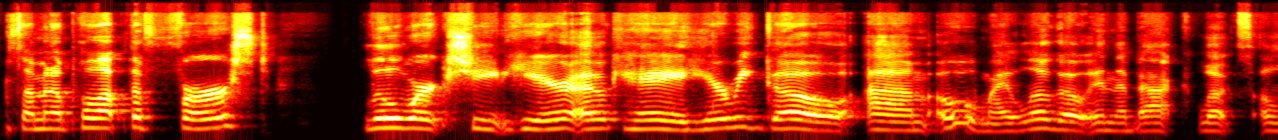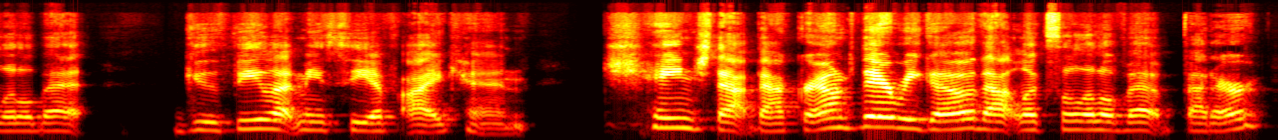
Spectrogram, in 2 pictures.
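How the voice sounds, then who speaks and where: Middle-aged female counselor host, quick chatty explainer with a casual tongue. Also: medium pitch. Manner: fast and chatty, swears casually. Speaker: licensed counselor hosting a mental health show. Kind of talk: casual teaching while sharing a screen.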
